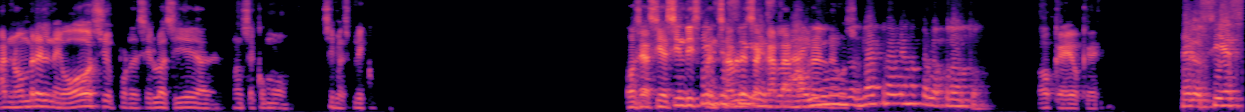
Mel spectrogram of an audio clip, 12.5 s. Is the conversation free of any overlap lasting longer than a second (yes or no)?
no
